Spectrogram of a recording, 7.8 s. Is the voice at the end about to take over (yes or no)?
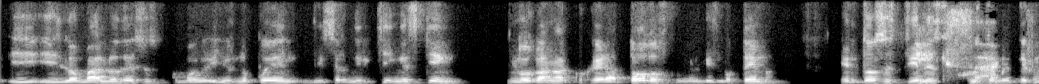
no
